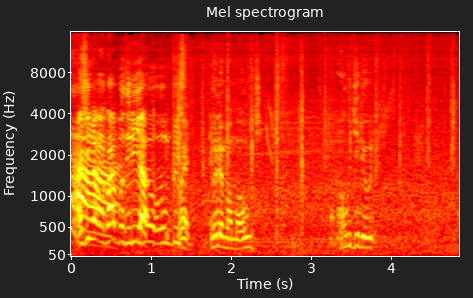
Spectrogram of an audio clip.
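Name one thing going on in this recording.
A young man speaks close by, with animation.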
